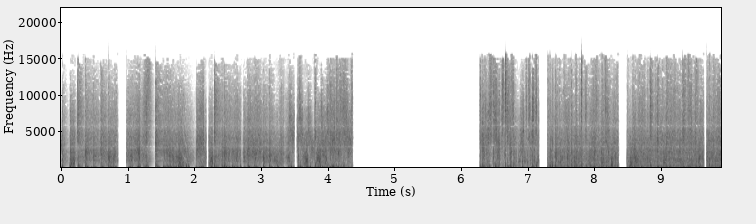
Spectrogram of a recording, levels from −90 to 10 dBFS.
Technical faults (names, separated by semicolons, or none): block of digital silence; rebuffering stall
